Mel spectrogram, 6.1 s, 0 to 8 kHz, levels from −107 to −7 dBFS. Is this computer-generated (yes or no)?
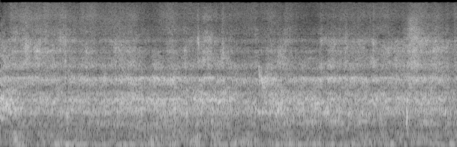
yes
